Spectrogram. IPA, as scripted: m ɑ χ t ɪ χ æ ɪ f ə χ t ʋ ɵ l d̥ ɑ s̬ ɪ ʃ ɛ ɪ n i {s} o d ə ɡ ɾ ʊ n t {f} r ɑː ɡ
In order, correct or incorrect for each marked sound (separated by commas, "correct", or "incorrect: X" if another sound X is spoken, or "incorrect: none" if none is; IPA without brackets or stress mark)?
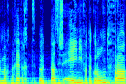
incorrect: f, correct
